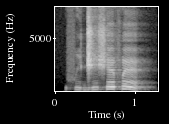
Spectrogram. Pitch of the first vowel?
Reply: low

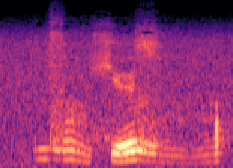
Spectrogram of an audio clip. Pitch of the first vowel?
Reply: falling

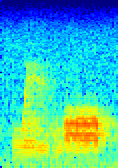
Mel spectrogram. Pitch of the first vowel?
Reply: falling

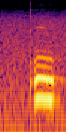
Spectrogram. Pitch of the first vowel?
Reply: low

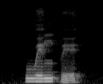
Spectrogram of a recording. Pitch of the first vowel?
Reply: high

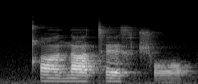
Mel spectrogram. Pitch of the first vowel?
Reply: high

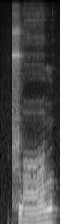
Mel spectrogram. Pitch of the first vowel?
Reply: rising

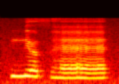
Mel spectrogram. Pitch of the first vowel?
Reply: high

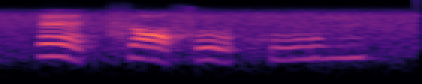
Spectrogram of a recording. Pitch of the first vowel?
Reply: falling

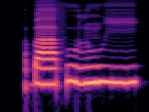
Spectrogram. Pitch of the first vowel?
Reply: low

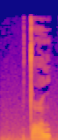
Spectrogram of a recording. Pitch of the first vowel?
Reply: rising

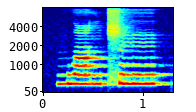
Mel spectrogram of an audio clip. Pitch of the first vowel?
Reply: high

